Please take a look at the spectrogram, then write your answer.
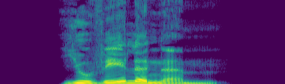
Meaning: strong dative masculine/neuter singular of juwelen
- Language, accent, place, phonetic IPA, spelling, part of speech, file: German, Germany, Berlin, [juˈveːlənəm], juwelenem, adjective, De-juwelenem.ogg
